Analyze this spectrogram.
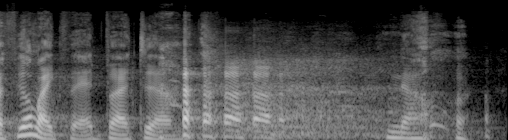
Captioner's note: all laughs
